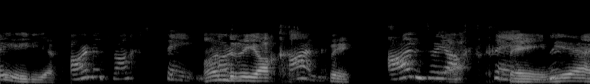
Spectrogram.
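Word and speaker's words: Ár nDraíocht Féin: Arnedracht Andreachfain.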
